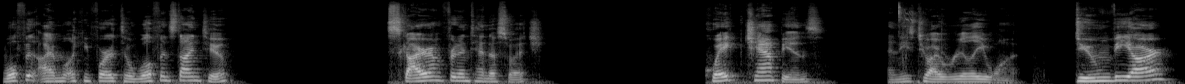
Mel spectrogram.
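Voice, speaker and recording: A man's voice: mid-range voice, fairly bright tone. A man co-hosting a casual gaming podcast, laid-back and blunt, with casual swearing. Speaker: podcast co-host. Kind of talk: casual chat about games.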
